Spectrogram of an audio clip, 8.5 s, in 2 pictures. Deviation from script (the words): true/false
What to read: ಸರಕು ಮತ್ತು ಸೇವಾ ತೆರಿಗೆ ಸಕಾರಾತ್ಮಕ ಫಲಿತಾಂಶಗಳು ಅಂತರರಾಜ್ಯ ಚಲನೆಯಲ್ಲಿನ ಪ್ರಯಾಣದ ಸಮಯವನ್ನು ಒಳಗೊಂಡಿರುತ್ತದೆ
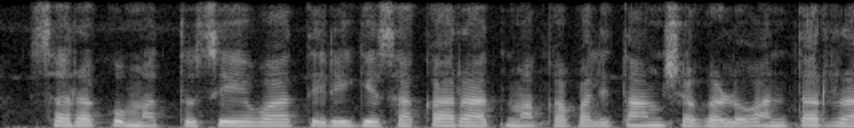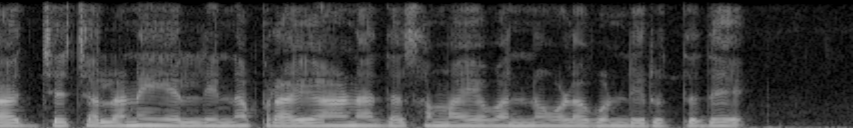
false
